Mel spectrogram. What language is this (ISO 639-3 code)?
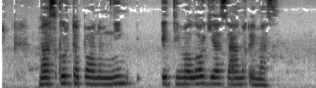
uzb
